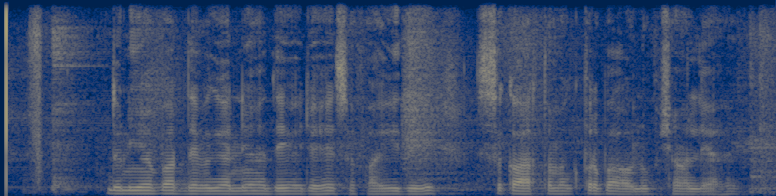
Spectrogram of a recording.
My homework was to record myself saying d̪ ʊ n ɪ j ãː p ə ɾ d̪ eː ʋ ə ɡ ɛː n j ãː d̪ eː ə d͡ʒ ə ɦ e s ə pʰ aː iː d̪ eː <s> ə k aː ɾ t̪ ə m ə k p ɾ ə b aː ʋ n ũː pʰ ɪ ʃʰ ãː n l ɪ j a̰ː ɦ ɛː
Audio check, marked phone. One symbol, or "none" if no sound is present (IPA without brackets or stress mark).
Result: s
